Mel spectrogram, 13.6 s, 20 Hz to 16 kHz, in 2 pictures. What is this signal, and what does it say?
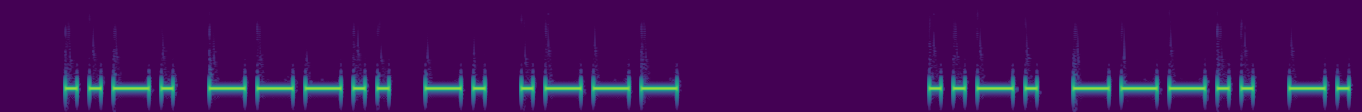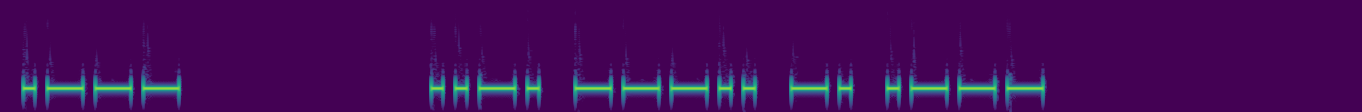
Morse code, heard as a keyed tone, about 20 wpm, 700 Hz. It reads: F8NJ F8NJ F8NJ
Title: DXCC-100 Call Signs - 4 Characters - Repeated 3x - 20wpm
